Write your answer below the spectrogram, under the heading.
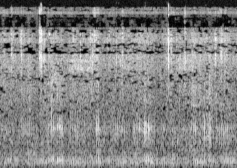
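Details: Purring British Shorthair cat from the Aristo Cats Cattery: a close, continuous low rumble that swells and fades with each breath, roughly once a second.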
